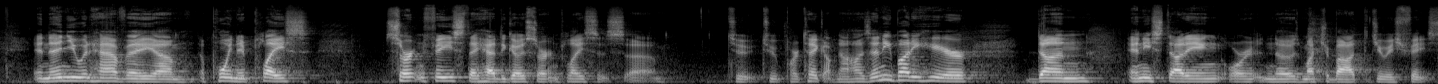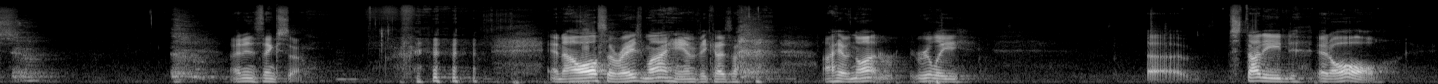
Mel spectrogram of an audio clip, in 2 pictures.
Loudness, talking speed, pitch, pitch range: -19 LUFS, 115 wpm, 135 Hz, 125-150 Hz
